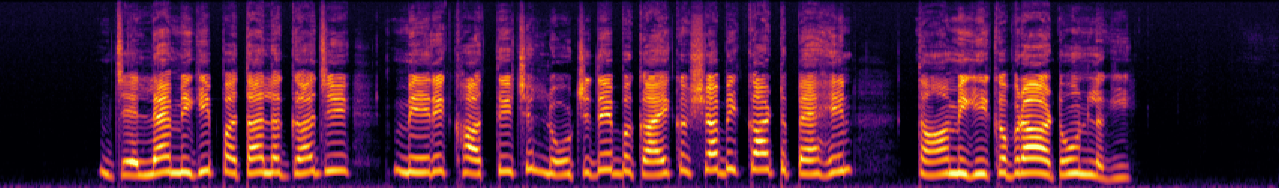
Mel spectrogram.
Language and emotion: Dogri, fearful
